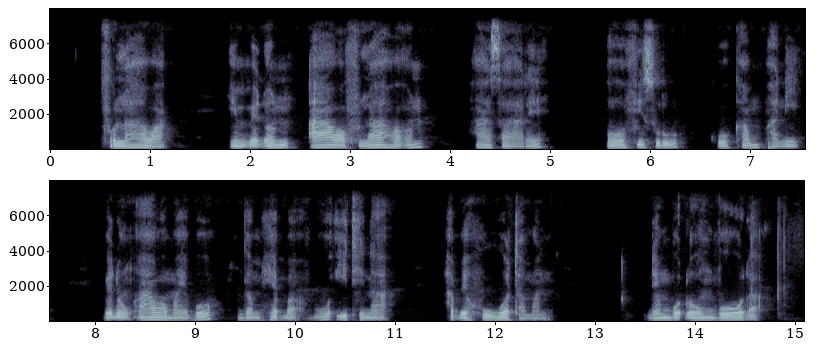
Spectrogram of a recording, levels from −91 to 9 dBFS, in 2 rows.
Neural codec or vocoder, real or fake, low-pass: none; real; 7.2 kHz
